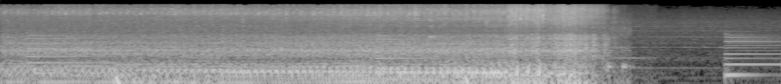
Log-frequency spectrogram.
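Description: Air-cooled flat-four engine of a classic Volkswagen Beetle running and growing gradually louder, then dying away quickly about three-quarters of the way through. Near the end a piano note starts up and rings on.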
